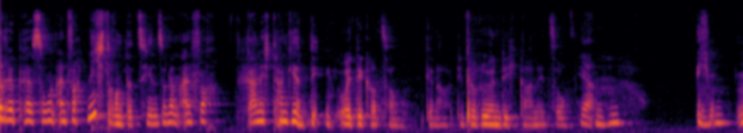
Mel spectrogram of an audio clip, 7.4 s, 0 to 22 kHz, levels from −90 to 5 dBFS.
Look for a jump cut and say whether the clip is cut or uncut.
uncut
